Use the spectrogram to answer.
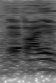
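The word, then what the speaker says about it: עין: It's the letters in sequence to discriminate between the letter ayin, ayin is the way it's actually pronounced, and it's not the aleph, which is actually silent.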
